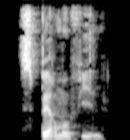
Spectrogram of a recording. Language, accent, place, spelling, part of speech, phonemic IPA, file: French, France, Lyon, spermophile, noun, /spɛʁ.mɔ.fil/, LL-Q150 (fra)-spermophile.wav
- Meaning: spermophile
